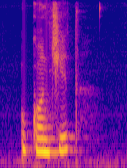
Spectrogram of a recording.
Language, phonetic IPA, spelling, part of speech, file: Czech, [ˈukont͡ʃɪt], ukončit, verb, Cs-ukončit.ogg
- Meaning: to stop, to terminate (to bring to an end) (emphasizes the process of ending, less abrupt than skončit)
